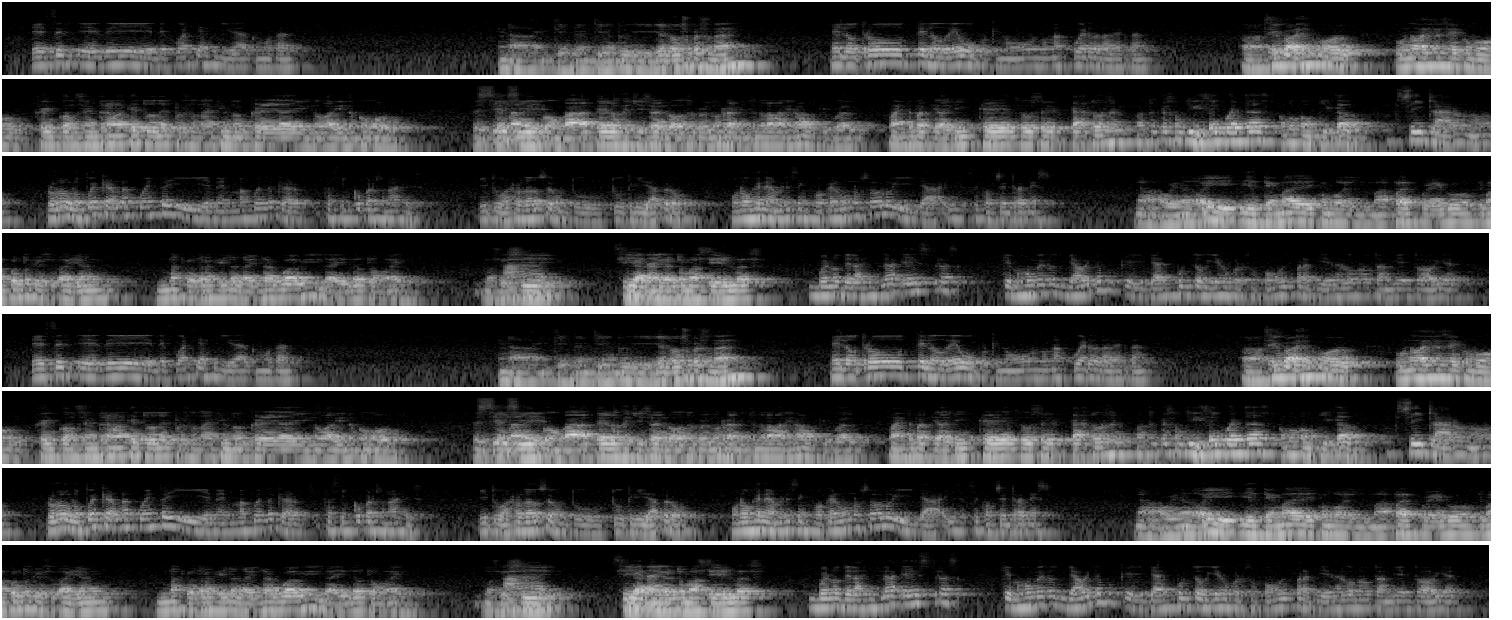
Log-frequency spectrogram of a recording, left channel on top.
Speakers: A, on the right; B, on the left.
A: este es, es de, de fuerza y agilidad como tal.
B: Nada, entiendo, entiendo. ¿Y el otro personaje?
A: El otro te lo debo porque no, no me acuerdo, la verdad.
B: Ah,
A: Entonces,
B: sí, a veces como uno a veces se como se concentra más que todo en el personaje que uno crea y uno va viendo como el
A: sí,
B: tema
A: sí,
B: del combate, los hechizos del otro, pero uno realmente no lo ha manejado porque igual, imagínate, para que alguien cree 12 14 ¿cuánto que son? dieciséis cuentas, es como complicado.
A: Sí, claro, ¿no? Por lo menos uno puedes crear una cuenta y en la misma cuenta crear hasta cinco personajes. Y tú vas rotando según tu, tu utilidad, pero uno generalmente se enfoca en uno solo y ya, y se, se concentra en eso.
B: Nada, bueno, ¿no? Y, y el tema de como el mapa del juego, yo me acuerdo que so- habían unas que otras islas, la isla Wabi y la isla Otomai. No sé
A: Ah,
B: si,
A: siguen
B: si han
A: ahí.
B: abierto más islas.
A: Bueno, de las islas extras, que más o menos ya ahorita porque ya es un poquito viejo, pero supongo que para ti es algo nuevo también todavía.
